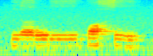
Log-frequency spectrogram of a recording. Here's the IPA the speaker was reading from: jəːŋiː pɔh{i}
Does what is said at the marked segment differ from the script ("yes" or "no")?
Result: no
